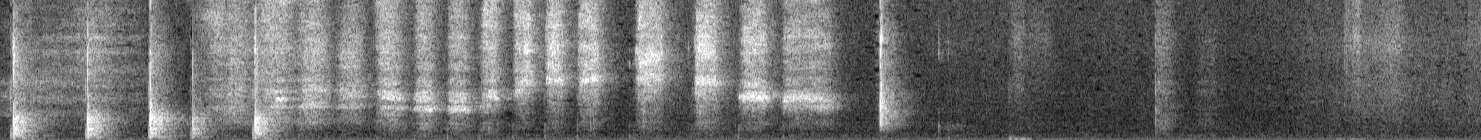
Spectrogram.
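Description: Hands handling board-game pieces and cardboard on a cloth playmat: a few sharp taps, then a quick run of rubbing and clicking for a couple of seconds and one last tap a little after the middle. A faint steady electrical hum sits underneath.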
